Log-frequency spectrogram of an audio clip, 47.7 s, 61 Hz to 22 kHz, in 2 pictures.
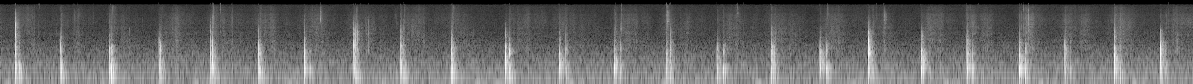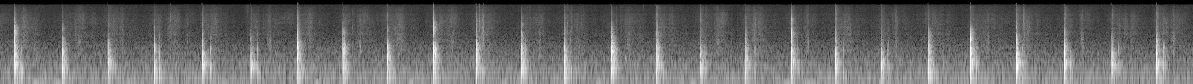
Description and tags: concrete 10a startassneakers walk
Walking on concrete: low sneakers. Recorded with a ZOOM H2 in a basement of a house, normalized with Audacity.
walk, walking, footstep, step, footsteps, steps, sneakers, concrete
